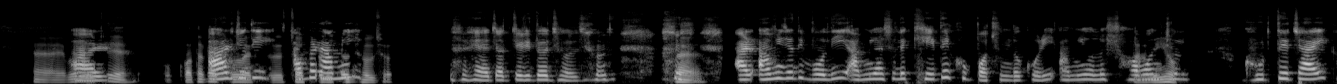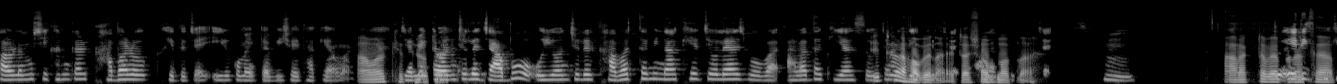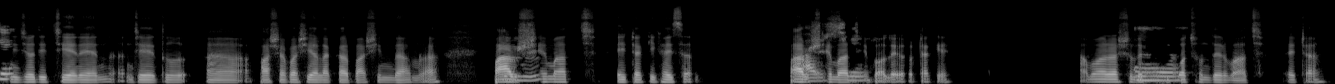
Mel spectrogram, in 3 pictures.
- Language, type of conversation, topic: Bengali, unstructured, আপনার প্রিয় খাবার কোনটি, এবং কেন?
- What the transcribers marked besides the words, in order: static; distorted speech; tapping; laughing while speaking: "হ্যাঁ, চচ্চড়িতেও ঝোল, ঝোল"; chuckle; other background noise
